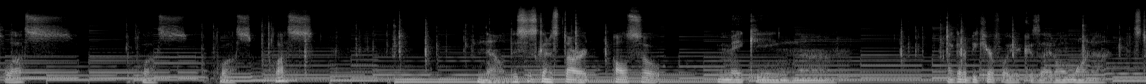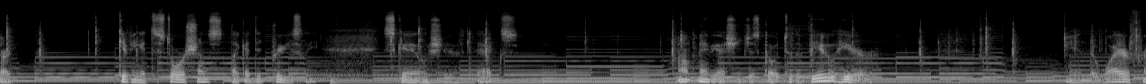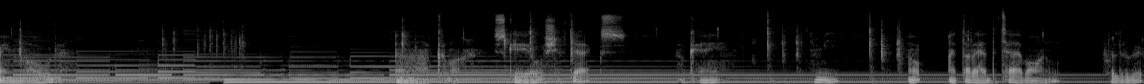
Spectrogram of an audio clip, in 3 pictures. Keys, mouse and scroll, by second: 0.1 ctrl+KP_Add, 1.4 ctrl+KP_Add, 6.1-8.2 middle drag, 8.8-11.0 middle drag, 10.7 ctrl+,, 11.5-14.4 middle drag, 15.4 s, 19.5 ctrl+KP_3, 20.3 middle click, 22.2 z, 24.6 s, 28.0 s.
